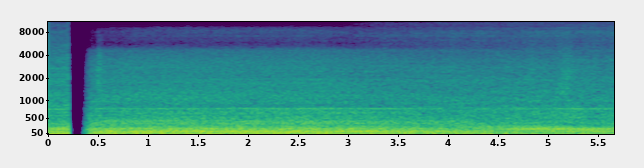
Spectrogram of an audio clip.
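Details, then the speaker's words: Onan 5500W generator in a 2015 Forest River Georgetown motorhome (10K miles), after new carburetor replacement; about two hours into a test run with air conditioners on, constant even drone with no surging or misses, still running perfectly. "it's been right at two hours it sounds like it's still running perfectly"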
